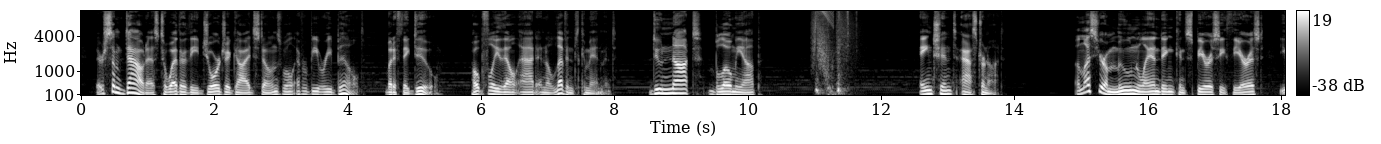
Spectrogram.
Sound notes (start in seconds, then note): 11.0 picture swooshes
